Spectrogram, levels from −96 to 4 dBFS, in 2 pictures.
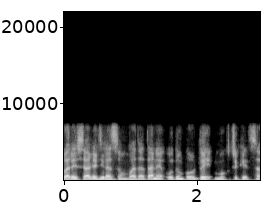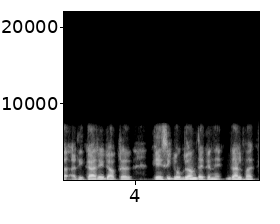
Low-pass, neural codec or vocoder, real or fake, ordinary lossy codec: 7.2 kHz; codec, 24 kHz, 3 kbps, HILCodec; fake; none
